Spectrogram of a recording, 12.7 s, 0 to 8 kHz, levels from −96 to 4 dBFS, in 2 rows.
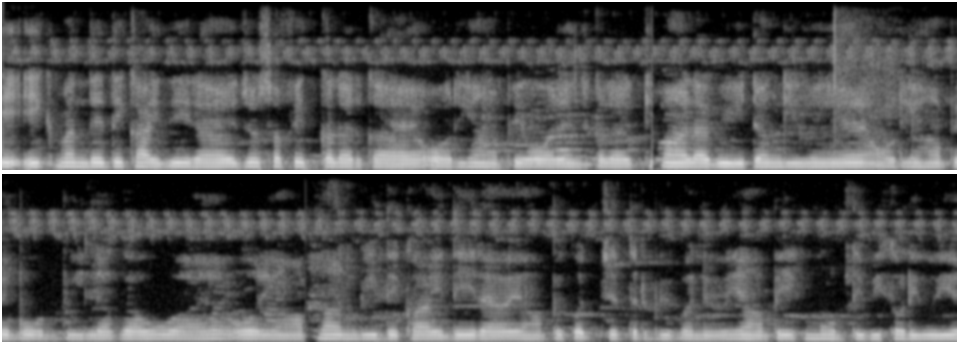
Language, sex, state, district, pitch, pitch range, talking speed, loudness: Hindi, female, Bihar, Gopalganj, 185 Hz, 180-185 Hz, 260 wpm, -17 LUFS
